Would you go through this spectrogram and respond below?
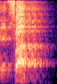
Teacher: এরপরে ফা, ফা হচ্ছে এক আলিফ টান, ফা দুই ঠোঁট মিশবে, ফা আর অল্প ফাঁক থাকবে, মাঝখান ফাঁক থাকবে, দুই ঠোঁট মিশে ফা, মাঝখান ফাঁক, হাওয়া বেরোবে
